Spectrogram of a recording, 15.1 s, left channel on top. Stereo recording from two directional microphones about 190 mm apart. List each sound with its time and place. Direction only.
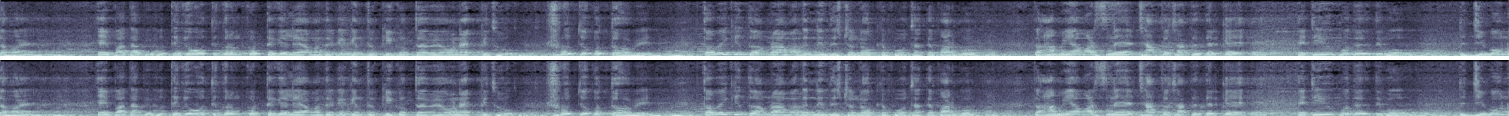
0.9 s a man's voice: 45° right (ahead or behind)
